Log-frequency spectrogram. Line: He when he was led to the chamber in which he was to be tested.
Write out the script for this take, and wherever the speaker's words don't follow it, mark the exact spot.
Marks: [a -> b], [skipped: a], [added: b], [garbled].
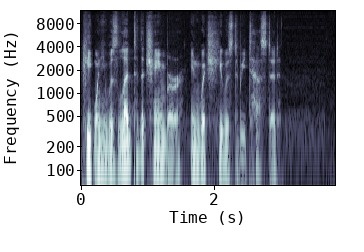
He when he was led to the chamber in which he was to be tested.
